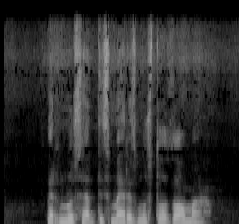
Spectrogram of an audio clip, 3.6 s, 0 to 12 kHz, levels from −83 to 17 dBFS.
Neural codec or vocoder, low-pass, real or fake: none; 10.8 kHz; real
